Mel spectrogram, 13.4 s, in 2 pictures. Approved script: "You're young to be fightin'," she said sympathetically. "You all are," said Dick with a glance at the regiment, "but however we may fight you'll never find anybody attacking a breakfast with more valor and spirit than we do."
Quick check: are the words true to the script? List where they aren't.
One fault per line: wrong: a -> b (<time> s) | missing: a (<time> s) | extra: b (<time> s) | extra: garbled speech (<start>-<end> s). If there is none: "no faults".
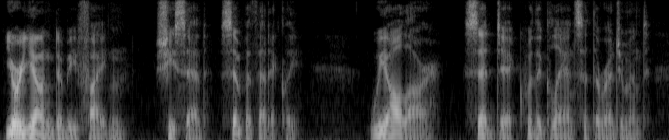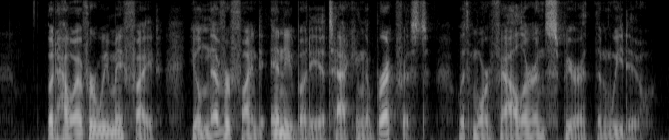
wrong: You -> We (3.7 s)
